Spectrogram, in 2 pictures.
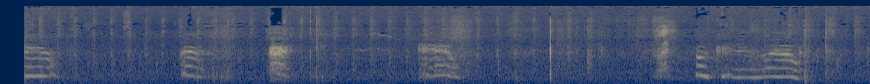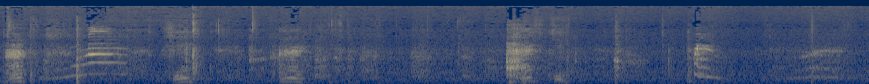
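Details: Albine house cat said to 'talk', sharing the home with another cat and two dogs, giving a long series of varied drawn-out meows, rising and falling, with people talking now and then in a small room.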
